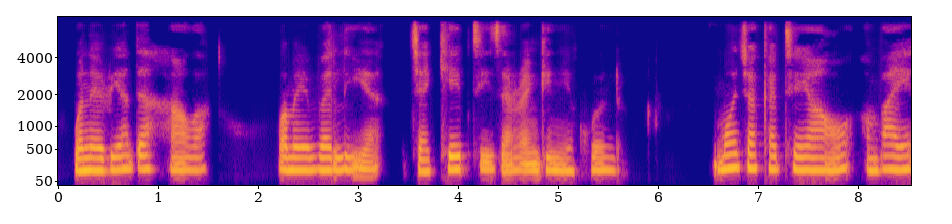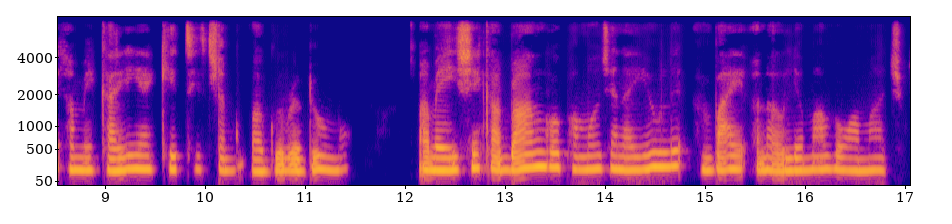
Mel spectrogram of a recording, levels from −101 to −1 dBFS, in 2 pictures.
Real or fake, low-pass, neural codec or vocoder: fake; 7.2 kHz; codec, 16 kHz, 1 kbps, X-Codec, WavLM features, trained on Multilingual LibriSpeech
